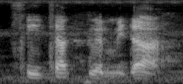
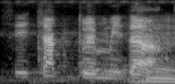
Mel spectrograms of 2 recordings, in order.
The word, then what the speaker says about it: 시작됩니다: 시작됩니다. 시작됩니다 atau lebih enaknya 시작됩니다. Jadi double T.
